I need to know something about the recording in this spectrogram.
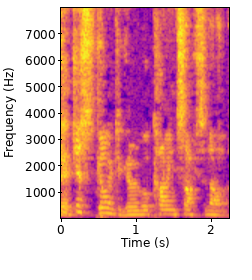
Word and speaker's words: KindSox: Just go into Google, Kind Socks. Now, socks is spelled S-O-X, so it's KINDSOX.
